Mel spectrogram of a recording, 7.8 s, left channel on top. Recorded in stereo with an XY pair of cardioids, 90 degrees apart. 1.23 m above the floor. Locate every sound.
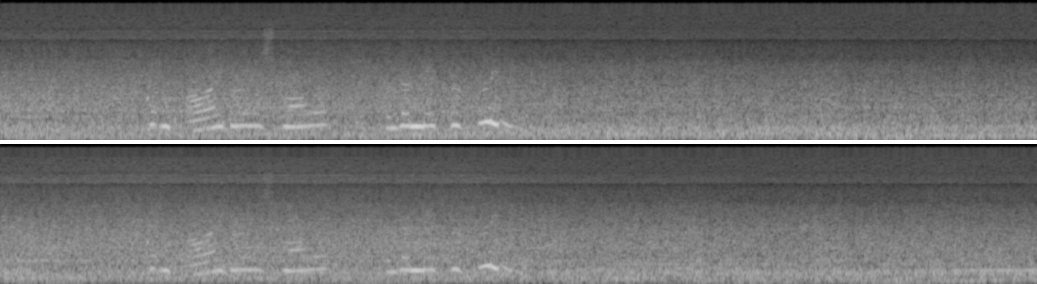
1.1 s a woman speaking: 25° left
